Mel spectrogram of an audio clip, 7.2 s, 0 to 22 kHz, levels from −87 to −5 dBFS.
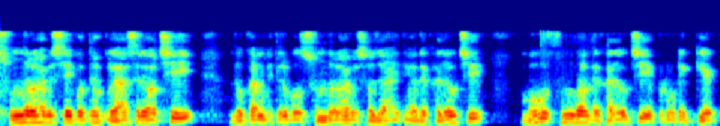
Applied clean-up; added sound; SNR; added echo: neural mask model DeepFilterNet 3.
